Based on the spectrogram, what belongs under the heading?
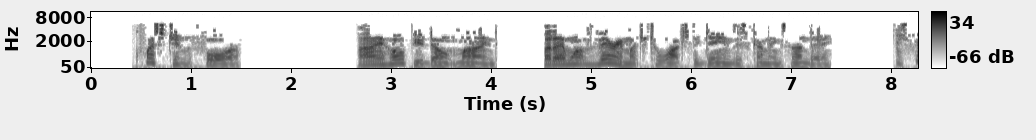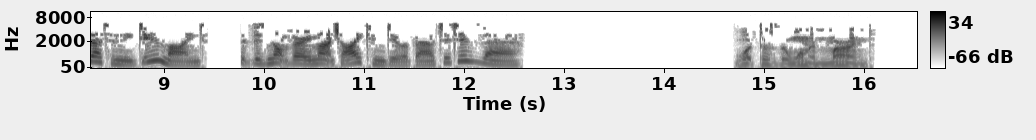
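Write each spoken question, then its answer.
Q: What does the woman mind?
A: That the man will watch the game on Sunday.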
